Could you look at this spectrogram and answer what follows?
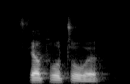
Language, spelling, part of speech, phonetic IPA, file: Polish, światłoczuły, adjective, [ˌɕfʲjatwɔˈt͡ʃuwɨ], LL-Q809 (pol)-światłoczuły.wav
